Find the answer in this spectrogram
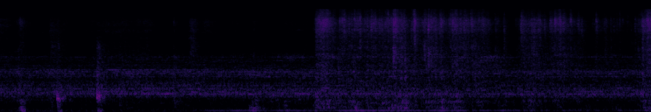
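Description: Distant rustling of snack bags and packaging being rummaged through at a shelf. It starts suddenly about halfway in and continues as a fluttering crinkle. A few light knocks come earlier.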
